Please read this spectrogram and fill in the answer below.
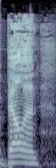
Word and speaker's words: Belin: And I also have a free email newsletter that's called Iowa politics with Belin. And Belin is spelled b e l i n.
